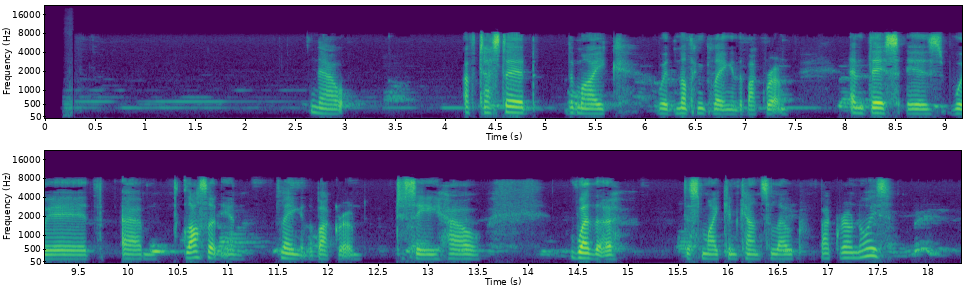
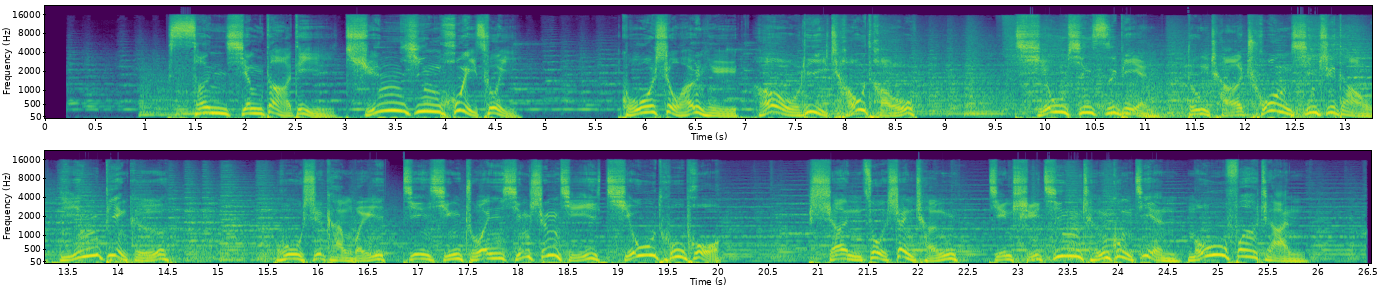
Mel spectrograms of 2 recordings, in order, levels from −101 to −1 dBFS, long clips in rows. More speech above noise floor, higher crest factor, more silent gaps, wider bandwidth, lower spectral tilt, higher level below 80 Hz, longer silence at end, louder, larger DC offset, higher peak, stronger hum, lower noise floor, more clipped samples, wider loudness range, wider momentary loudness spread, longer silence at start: first, 38 dB vs 25 dB; first, 24 dB vs 10 dB; neither; second, 9 kHz vs 16.5 kHz; second, -1 dB/octave vs -4.5 dB/octave; second, -74 dBFS vs -22 dBFS; first, 0.2 s vs 0.05 s; second, -24 LUFS vs -10 LUFS; neither; about the same, -2 dBFS vs 0 dBFS; neither; first, -63 dBFS vs -34 dBFS; neither; first, 8 LU vs 2 LU; first, 19 LU vs 12 LU; about the same, 0.2 s vs 0.25 s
